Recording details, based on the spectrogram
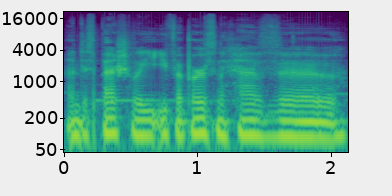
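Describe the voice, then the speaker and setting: Young guy, lowish voice, halting podcast monologue, keeps searching for words. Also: level tone, darkish tone. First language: Russian. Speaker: podcast host. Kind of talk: personal reflective monologue.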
